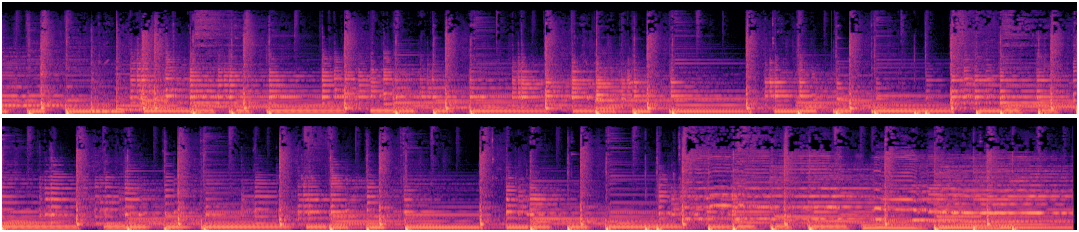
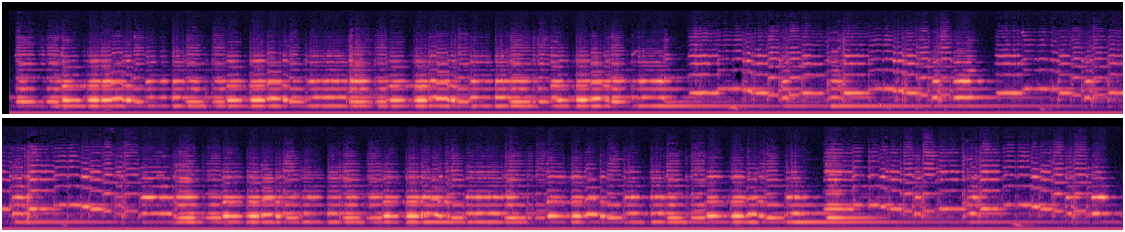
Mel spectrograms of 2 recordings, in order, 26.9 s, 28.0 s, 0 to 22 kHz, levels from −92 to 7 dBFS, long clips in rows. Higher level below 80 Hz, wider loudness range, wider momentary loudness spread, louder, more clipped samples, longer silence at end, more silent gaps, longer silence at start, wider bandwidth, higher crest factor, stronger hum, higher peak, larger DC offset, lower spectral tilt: first, -24 dBFS vs -40 dBFS; about the same, 3 LU vs 4 LU; second, 5 LU vs 9 LU; about the same, -21 LUFS vs -19 LUFS; neither; about the same, 0.05 s vs 0 s; neither; about the same, 0 s vs 0.1 s; first, 16 kHz vs 10.5 kHz; about the same, 18 dB vs 16 dB; neither; about the same, -2 dBFS vs -2 dBFS; neither; first, -6.5 dB/octave vs -4 dB/octave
